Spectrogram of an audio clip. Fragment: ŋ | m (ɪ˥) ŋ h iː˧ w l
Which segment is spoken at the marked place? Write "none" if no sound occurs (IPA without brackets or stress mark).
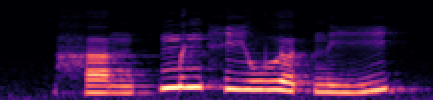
ɪ˥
